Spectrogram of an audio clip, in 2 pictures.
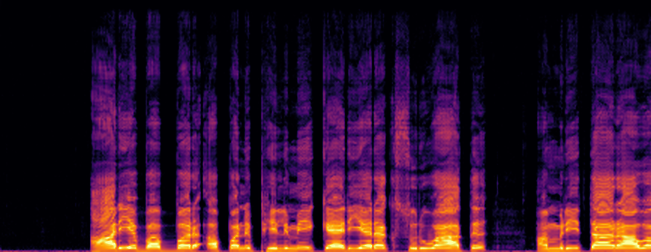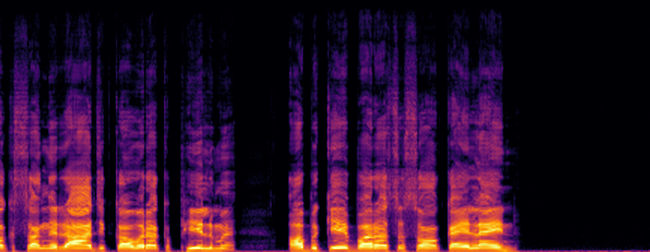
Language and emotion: Maithili, neutral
